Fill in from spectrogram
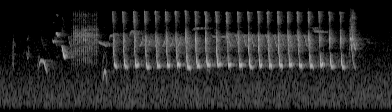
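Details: In the morning a nightingale sings a few short whistles, then a long, regular series of about twenty sharp, loud clicking notes repeated roughly four times a second.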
